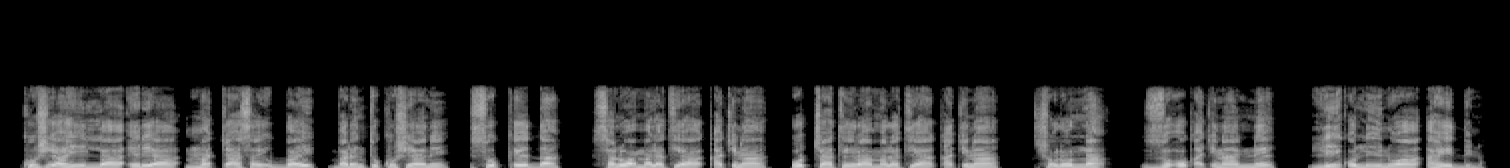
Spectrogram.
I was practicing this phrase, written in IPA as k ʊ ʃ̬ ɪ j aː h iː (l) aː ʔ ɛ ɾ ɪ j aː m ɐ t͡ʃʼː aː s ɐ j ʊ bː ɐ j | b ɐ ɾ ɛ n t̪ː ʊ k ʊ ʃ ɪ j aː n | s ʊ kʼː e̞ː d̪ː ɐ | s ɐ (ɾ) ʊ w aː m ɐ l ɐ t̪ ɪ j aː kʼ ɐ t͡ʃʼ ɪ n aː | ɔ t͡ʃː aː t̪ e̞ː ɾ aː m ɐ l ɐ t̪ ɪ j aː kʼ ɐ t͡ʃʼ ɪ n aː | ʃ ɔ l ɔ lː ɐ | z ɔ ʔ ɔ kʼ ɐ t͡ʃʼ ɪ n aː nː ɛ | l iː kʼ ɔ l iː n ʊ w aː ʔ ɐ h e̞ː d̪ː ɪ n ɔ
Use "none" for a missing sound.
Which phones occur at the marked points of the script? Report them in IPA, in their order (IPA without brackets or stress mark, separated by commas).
lː, l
